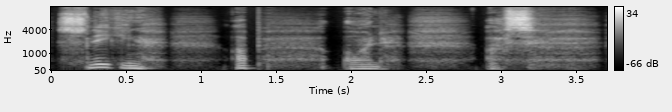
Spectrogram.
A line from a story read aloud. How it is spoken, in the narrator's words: gasped Balthus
